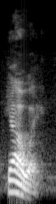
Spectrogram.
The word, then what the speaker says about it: Yahweh: Those consonants, yod, he, wa, and he, when pronounced together, sound like Yahweh.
